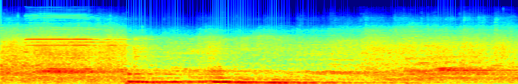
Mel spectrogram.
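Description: Arena crowd chanting and cheering in a large hall. About half a second in, a high whistle-like tone is held for about a second, and then a man's low voice carries on for about three seconds.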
